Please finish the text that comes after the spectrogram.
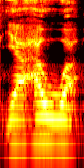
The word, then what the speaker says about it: Yahweh: Tetragrammaton meaning Yaheh, Vaheh, which we would pronounce as Yahweh, Yahweh.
